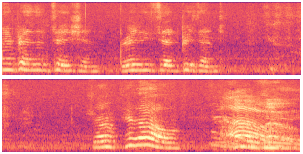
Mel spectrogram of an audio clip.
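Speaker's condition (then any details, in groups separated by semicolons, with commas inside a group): Brain injury; traumatic brain injury; recovery through most of 30s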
